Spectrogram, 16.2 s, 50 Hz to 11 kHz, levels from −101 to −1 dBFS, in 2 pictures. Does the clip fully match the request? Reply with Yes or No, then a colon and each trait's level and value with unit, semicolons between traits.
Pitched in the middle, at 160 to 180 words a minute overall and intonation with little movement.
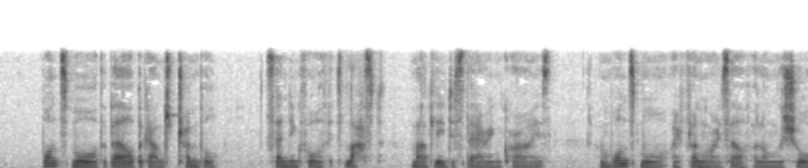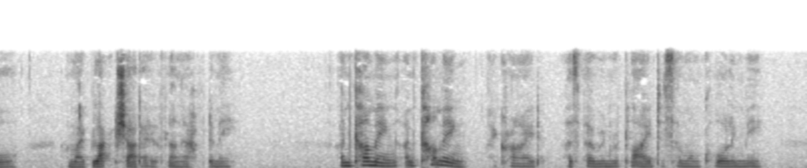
Yes: medium, 170 Hz; average, 165 wpm; narrow, 1.9 semitones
